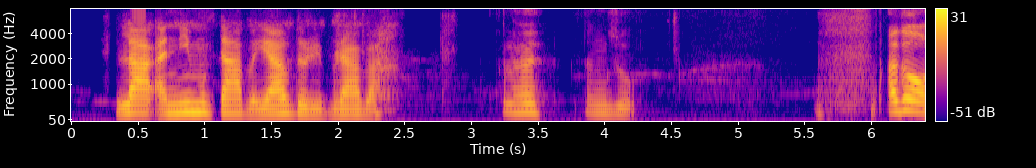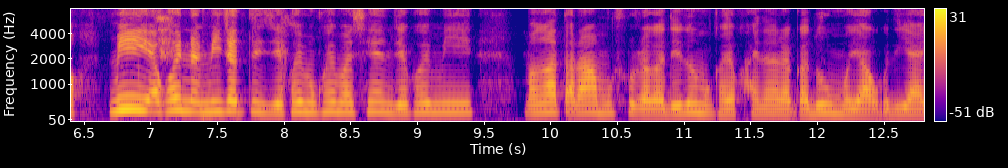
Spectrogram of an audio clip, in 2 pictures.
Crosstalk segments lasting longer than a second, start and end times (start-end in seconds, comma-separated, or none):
none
